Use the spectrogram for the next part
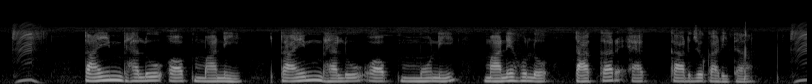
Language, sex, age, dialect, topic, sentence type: Bengali, male, 18-24, Northern/Varendri, banking, statement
